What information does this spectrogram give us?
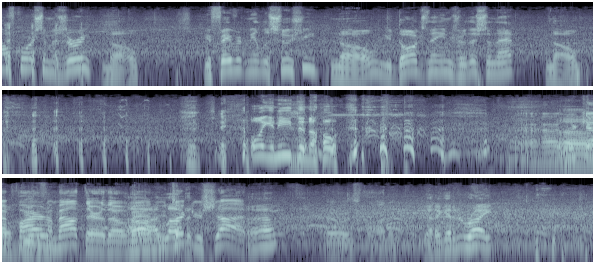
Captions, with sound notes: Hey, you own a golf course in Missouri? No. Your favorite meal is sushi? No. Your dog's names are this and that? No. [laughs] All you need to know. You can't fire him out there, though, man. You took your shot. That was funny. They got to get it right.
